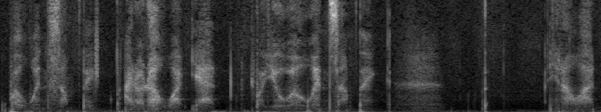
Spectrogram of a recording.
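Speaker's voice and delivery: normal talking voice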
